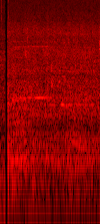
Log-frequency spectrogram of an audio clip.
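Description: Steady low background noise, an even hiss with no clear source, broken by a brief dropout just after the start where the recording is cut.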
